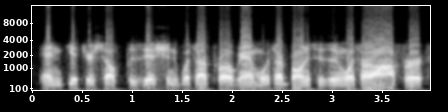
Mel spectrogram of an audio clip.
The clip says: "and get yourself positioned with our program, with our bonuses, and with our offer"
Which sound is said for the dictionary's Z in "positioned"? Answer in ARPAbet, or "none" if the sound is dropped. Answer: Z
